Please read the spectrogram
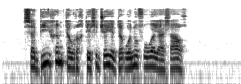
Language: Kabardian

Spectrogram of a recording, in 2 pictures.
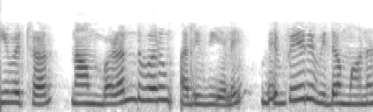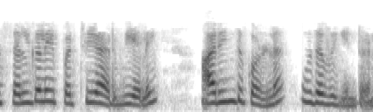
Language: Tamil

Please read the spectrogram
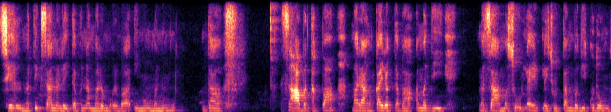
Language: Manipuri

